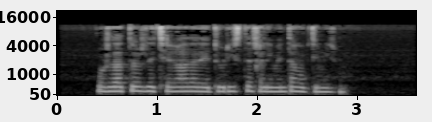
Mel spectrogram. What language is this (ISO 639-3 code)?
glg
